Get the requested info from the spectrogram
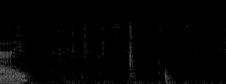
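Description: Paper being handled: faint rustling of book pages and card, with a couple of soft taps about a second and a half in, as a small stitched paper booklet and a tea-dyed tag are picked up and turned over.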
